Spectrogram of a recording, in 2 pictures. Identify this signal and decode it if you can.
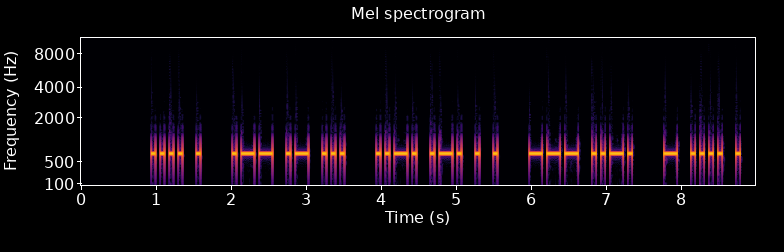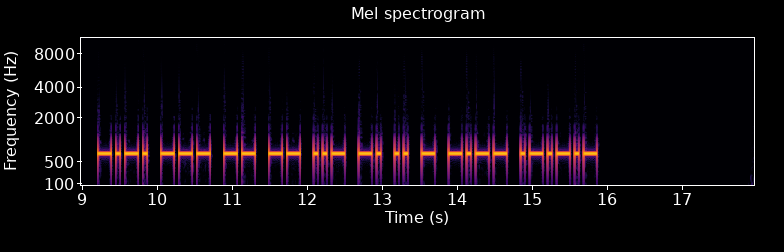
Morse code, heard as a keyed tone, about 20 wpm, 700 Hz. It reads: HE WAS FREE OF THE COMMUNITY.
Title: Sentences from Top 1000 Words - Review Part 4 - 20wpm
